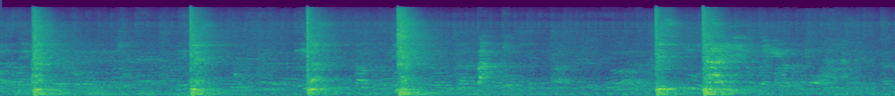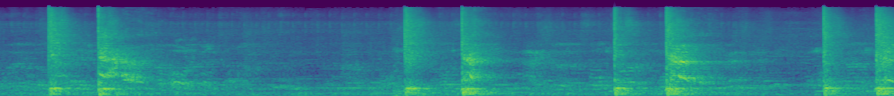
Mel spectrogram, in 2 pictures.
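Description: Boxing gloves striking focus mitts: sharp slaps every second or two, some coming in quick pairs as one-two combinations.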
